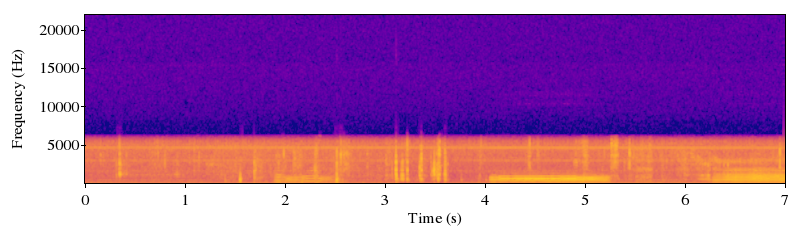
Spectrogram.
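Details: A six-week-old Savannah kitten, having its first taste of meat, gives drawn-out, moaning growls while guarding its "kill".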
